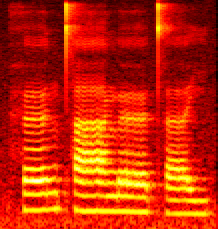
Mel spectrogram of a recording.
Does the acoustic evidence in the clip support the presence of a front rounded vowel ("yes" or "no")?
yes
